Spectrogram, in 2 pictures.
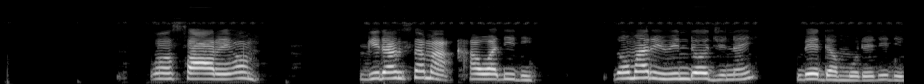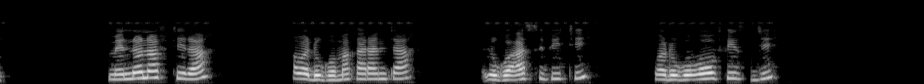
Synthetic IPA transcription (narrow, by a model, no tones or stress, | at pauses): ɗɔsaɾɛɔn | ɡiɗansamahawaɗiɗi | ɗɔmaɾiwindod͡ʒinaj | bɛdamːudɛɗiɗi | mɛnɗɔnaftiɾa | hawaduɡɔmakaɾanta | ɗuɡɔasibiti | waduɡɔofisd͡ʒi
